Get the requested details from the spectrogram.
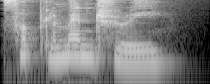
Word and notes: supplementary: British English

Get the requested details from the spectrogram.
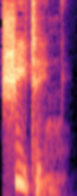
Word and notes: sheeting: British English

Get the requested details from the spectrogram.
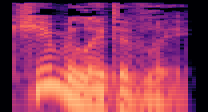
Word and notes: cumulatively: British English

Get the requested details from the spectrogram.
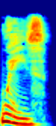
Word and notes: ways: British English

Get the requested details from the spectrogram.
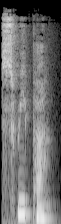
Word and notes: sweeper: British English

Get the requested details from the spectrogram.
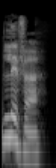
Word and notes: liver: British English

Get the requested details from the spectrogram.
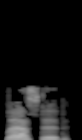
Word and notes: lasted: British English

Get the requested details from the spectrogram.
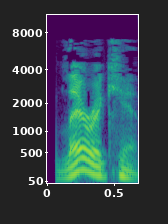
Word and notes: larrikin: British English

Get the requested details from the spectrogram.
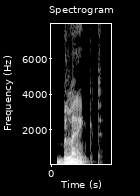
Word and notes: blanked: British English

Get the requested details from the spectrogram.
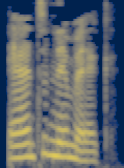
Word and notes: antonymic: British English

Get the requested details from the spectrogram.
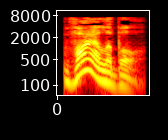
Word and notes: violable: British English

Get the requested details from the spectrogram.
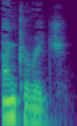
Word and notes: anchorage: British English

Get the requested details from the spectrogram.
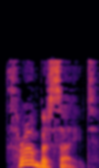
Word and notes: thrombocyte: British English

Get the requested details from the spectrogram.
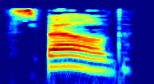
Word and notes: spelled: British English

